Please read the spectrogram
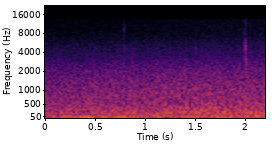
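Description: Steady rushing background noise with a low rumble, with no clear events in it.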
